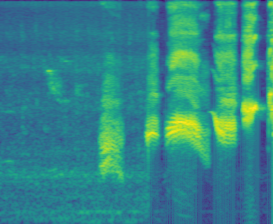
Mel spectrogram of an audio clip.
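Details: Asian pied starling in lively, full-variation song used for tutoring and stimulating other starlings; after a quiet start, harsh scratchy bursts and clear ringing notes come in quick succession.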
